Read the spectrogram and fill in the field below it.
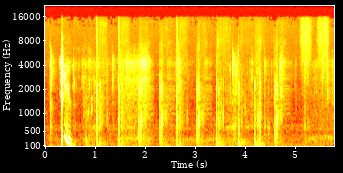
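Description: Footsteps tap steadily on wooden boards and grass.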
